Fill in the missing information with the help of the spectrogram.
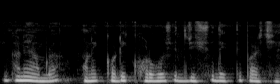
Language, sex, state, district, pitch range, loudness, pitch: Bengali, male, West Bengal, Dakshin Dinajpur, 160-180 Hz, -25 LUFS, 165 Hz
